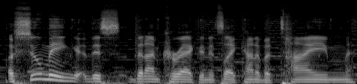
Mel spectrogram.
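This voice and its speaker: A man's voice: mid-range voice, very animated, moderate pace, faint music behind. A young man giving casual playthrough commentary, thinking aloud informally and reading game text out as he goes. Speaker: video game streamer.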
